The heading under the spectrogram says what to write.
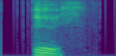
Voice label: fall, hungarian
